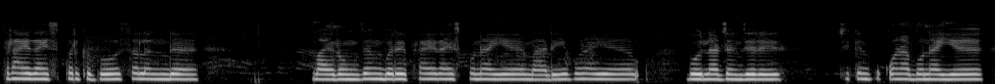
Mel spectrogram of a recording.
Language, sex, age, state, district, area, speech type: Bodo, female, 18-30, Assam, Udalguri, urban, spontaneous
